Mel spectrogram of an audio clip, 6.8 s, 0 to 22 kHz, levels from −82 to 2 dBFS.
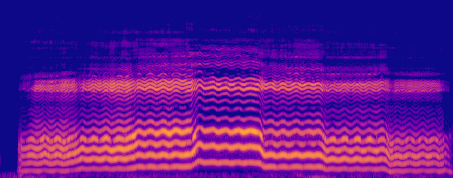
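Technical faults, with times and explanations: No technical faults are audible anywhere in this music.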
